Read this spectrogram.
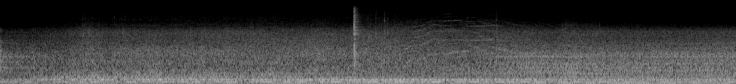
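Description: A door latch clicks.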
